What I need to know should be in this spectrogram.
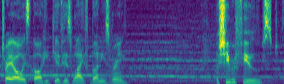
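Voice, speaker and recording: A woman's voice: lowish voice, slow. A woman playing a proud, tender middle-aged Southern mother in a reflective video game voice-over. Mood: reminiscing. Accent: American South. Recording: music under the voice. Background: game music.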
